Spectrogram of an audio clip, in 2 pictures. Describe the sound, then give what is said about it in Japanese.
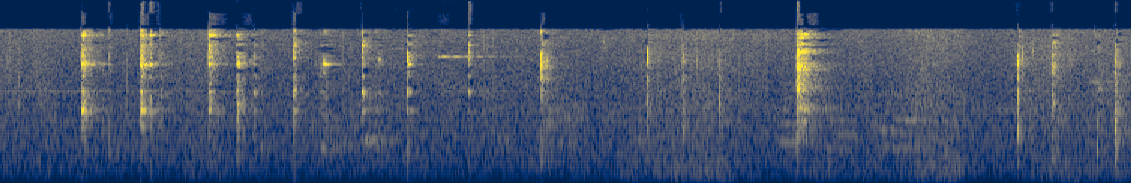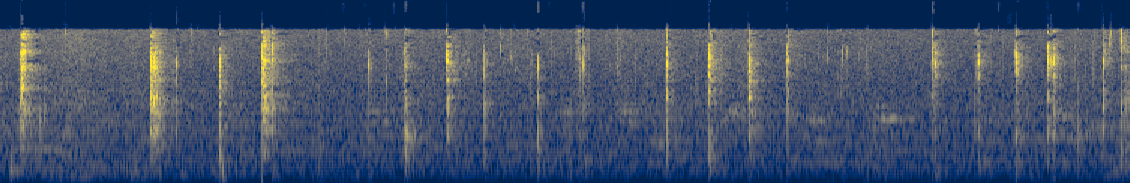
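Light clinks and taps of a utensil against a bowl as chopped mint and parsley are added in a kitchen. Many small irregular clicks sound at moderate loudness over a soft background. “みじん切りにしたミントとパセリを加えます。”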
